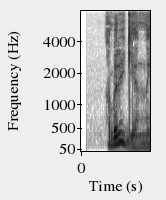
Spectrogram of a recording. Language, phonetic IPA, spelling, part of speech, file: Russian, [ɐbərʲɪˈɡʲenːɨj], аборигенный, adjective, Ru-аборигенный.ogg
- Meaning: aboriginal, indigenous, local, native, native-born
